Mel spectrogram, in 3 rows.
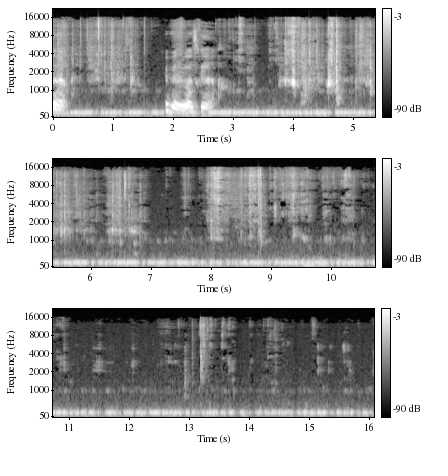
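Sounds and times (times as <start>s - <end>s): steady low hum: 0.0s - 16.0s
chewing and lip smacking: 8.9s - 16.0s.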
